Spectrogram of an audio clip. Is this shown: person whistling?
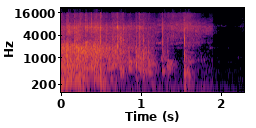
no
